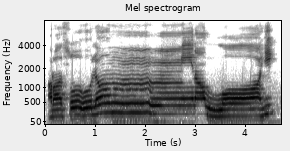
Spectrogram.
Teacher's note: लाम को मोटा करके पढ़ना है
